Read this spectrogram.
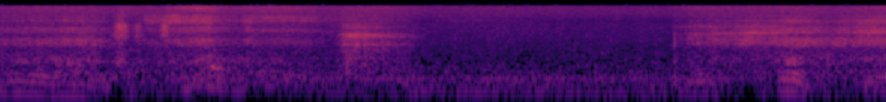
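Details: Tired beagle asleep indoors, snoring, twitching and waking startled; soft, raspy, breathy snores with broadband wheezing rasps repeating irregularly through a small room.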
